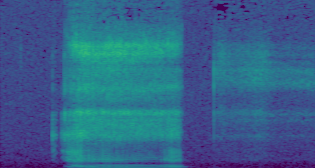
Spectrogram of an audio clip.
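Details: Napping bulldog snoring: one loud, buzzing, rattling snore on the in-breath lasting about a second, followed by a quieter breath out, in a quiet room.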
